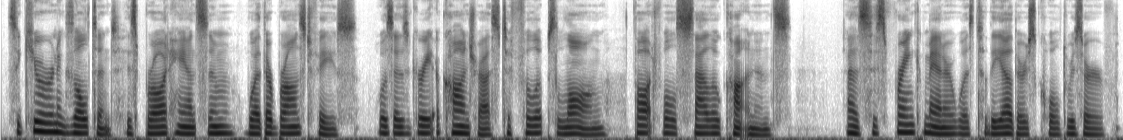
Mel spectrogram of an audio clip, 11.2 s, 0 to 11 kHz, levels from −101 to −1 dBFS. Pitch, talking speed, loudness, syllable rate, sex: 160 Hz, 160 wpm, -17 LUFS, 4.9 syllables/s, female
